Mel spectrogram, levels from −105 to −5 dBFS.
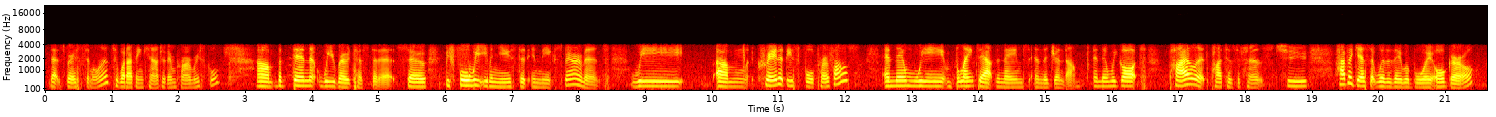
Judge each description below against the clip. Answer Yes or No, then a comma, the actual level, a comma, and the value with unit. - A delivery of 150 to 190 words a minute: Yes, average, 165 wpm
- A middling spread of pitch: Yes, average, 3.6 semitones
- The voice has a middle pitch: Yes, medium, 180 Hz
